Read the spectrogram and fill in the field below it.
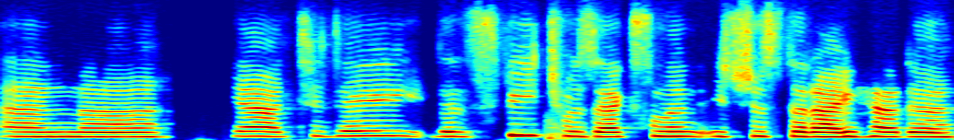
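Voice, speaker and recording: A woman speaks fairly slowly in a high pitch against a quiet background. Her intonation stays monotone and flat. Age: 60s. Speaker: trainer and coach. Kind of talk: casual chat. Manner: halting. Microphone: bad connection, cutting out.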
